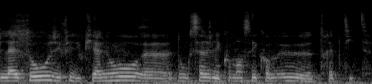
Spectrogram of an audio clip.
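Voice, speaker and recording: A woman with a German accent speaks in a dark, mellow tone. Her delivery is monotone and flat at a moderate pace. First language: German (speaking French). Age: 50s. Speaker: opera singer and German teacher. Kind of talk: classroom Q&A.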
